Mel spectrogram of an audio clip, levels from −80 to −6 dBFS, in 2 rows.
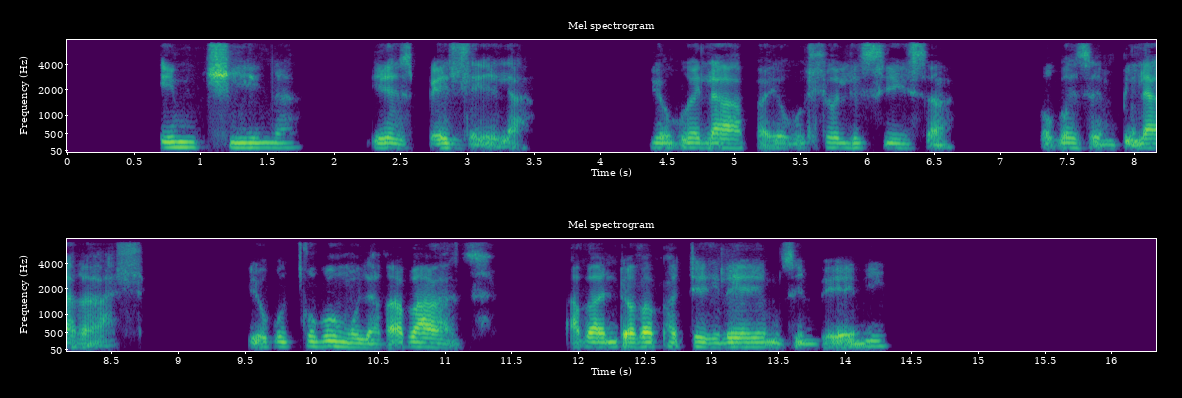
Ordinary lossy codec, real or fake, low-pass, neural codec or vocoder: MP3, 64 kbps; fake; 7.2 kHz; codec, 24 kHz, 3 kbps, HILCodec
